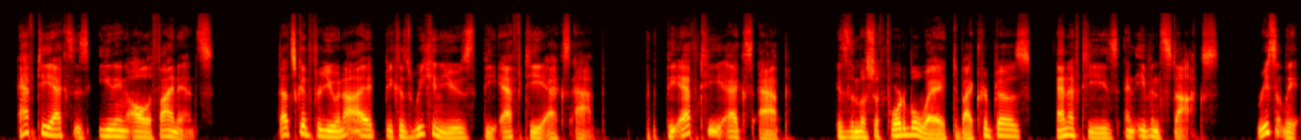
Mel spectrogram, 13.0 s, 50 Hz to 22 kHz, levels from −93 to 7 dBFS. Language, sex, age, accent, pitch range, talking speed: English, male, 30-49, American, 85-130 Hz, 160 wpm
